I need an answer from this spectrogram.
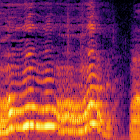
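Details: Pet dog indoors, being left by its owner, giving a sustained, wavering whine that rises and falls for about a second and a half, then a new whine starts; a person talks to it.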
